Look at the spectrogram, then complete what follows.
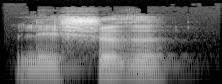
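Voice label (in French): "les cheveux", French; afrikalan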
